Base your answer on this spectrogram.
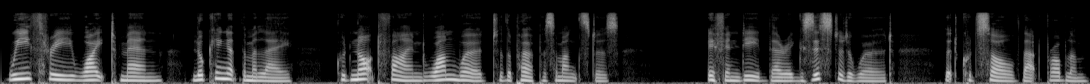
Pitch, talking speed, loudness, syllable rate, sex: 185 Hz, 155 wpm, -18 LUFS, 4.8 syllables/s, female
